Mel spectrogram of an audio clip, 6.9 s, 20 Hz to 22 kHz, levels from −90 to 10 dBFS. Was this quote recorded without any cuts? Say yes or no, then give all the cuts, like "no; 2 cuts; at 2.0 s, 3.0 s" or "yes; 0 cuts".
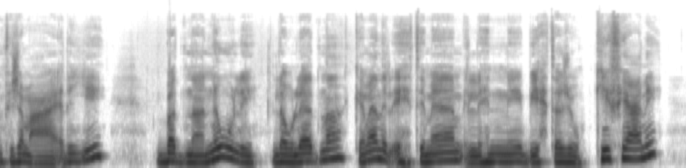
no; 1 cut; at 5.9 s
